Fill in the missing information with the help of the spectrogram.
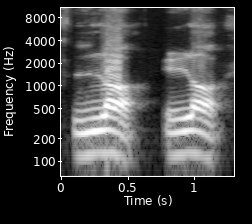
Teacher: है जो ल को बोल दिए ल ल ल में देखिए जो पूरा जीभ का जो अगला सिरा है वह पूरा जो है आपके तालू को पीछे की तरफ टच कर रहा है या छू रहा है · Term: पार्श्विक ध्वनि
